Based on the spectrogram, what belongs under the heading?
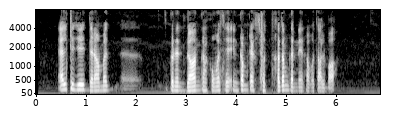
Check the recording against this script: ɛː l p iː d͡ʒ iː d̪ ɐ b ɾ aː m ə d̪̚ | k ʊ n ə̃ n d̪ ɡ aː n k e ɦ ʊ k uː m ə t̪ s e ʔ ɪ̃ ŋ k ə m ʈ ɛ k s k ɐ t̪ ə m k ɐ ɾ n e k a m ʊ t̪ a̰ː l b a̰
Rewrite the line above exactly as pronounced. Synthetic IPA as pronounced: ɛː l p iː d͡ʒ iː d̪ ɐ ɾ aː m ə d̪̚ | k ʊ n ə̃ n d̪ ɡ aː n k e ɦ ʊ k uː m ə t̪ s e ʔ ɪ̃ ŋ k ə m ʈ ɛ k s x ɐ t̪ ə m k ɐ ɾ n e k a m ʊ t̪ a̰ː l b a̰

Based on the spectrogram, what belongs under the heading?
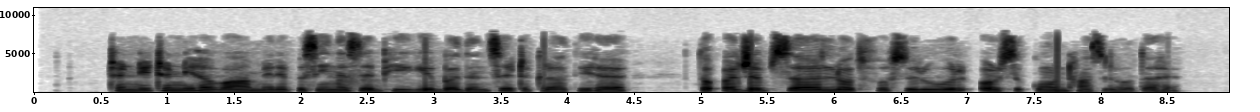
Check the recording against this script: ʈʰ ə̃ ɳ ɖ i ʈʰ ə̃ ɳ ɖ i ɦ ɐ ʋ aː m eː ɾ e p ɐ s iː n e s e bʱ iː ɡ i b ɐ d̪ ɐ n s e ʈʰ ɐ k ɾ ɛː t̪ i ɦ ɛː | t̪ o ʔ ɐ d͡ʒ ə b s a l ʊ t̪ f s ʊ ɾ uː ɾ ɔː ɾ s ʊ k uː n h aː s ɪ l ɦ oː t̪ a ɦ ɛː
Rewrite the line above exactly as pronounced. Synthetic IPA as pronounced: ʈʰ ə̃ ɳ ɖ i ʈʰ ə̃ ɳ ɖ i ɦ ɐ ʋ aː m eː ɾ e p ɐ s iː n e s e bʱ iː ɡ i b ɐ d̪ ə n s e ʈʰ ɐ k ɾ aː t̪ i ɦ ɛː | t̪ o ʔ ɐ d͡ʒ ə b s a l ʊ t̪ f s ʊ ɾ uː ɾ ɔː ɾ s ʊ k uː n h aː s ɪ l ɦ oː t̪ a ɦ ɛː

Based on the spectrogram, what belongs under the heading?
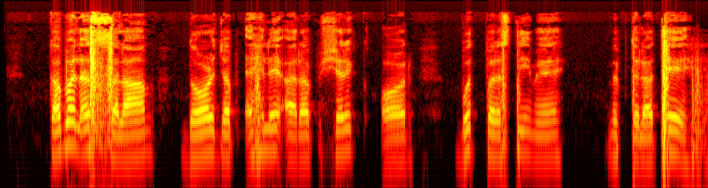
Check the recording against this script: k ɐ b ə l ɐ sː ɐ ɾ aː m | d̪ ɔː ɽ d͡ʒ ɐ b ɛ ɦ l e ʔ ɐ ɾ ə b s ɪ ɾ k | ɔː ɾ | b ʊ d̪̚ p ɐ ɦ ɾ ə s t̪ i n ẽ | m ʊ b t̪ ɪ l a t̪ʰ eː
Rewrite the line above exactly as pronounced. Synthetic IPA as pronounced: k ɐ b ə l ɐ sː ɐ l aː m | d̪ ɔː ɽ d͡ʒ ɐ b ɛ ɦ l e ʔ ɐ ɾ ə b ʃ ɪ ɾ k | ɔː ɾ | b ʊ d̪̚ p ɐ ɾ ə s t̪ i m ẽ | m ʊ b t̪ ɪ l a t̪ʰ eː

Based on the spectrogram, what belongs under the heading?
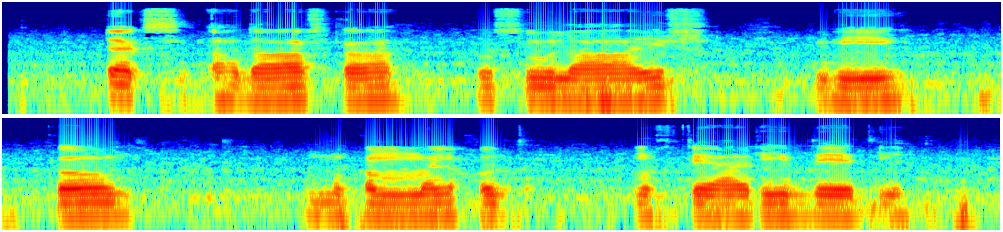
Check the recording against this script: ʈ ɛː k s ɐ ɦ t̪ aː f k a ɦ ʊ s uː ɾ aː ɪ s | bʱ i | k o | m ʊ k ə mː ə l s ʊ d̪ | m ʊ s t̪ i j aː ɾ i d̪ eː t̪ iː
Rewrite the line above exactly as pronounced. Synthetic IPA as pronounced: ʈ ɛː k s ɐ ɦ d̪ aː f k a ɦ ʊ s uː l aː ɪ f | bʱ i | k o | m ʊ k ə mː ə l x ʊ d̪ | m ʊ x t̪ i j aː ɾ i d̪ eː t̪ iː

